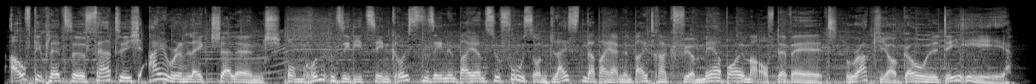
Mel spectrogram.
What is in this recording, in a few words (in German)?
funkspot; iron lake challenge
